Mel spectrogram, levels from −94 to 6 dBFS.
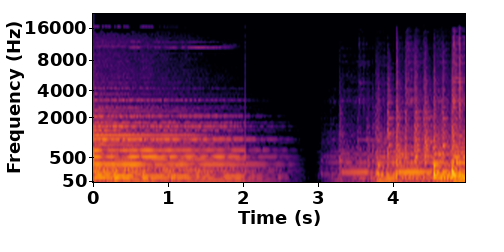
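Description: A short burst of damaged data in a compressed stream appears at 2.02 s, heard as a brief chirp or blip. Corrupted bytes made the decoder misread the frame there, lose sync and search for the next valid frame header before resuming.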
